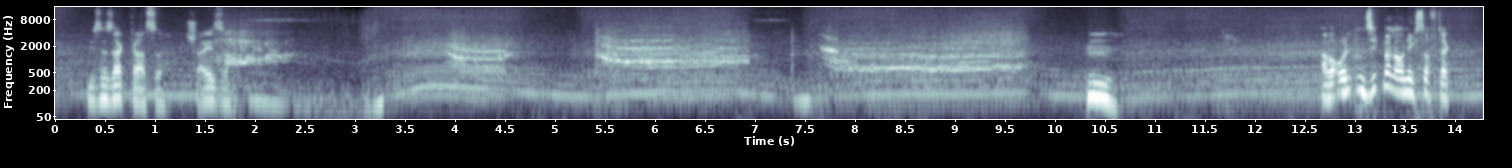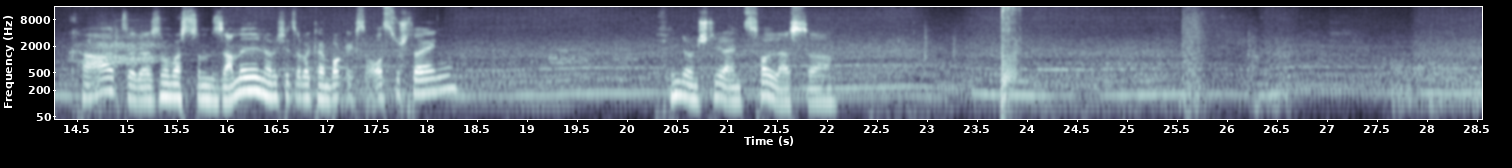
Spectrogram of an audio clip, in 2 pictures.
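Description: A car engine hums steadily, rising and falling as the car drives.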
